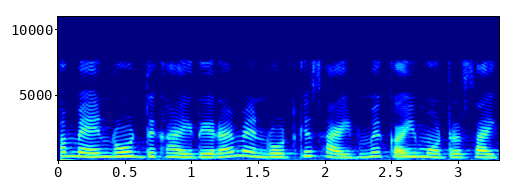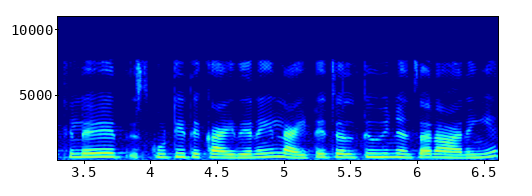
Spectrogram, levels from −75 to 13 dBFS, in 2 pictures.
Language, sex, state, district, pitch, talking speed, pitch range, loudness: Hindi, female, Uttar Pradesh, Jalaun, 265 Hz, 225 wpm, 250-285 Hz, -27 LUFS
